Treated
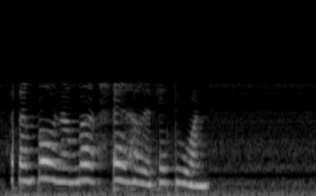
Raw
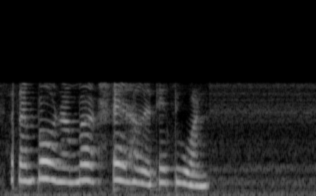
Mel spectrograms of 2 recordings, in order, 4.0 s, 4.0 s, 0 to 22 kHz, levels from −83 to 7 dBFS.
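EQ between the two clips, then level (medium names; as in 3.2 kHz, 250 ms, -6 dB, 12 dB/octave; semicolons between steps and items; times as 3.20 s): treble shelf 2.3 kHz -8.5 dB; static phaser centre 1 kHz, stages 4; +1.0 dB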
